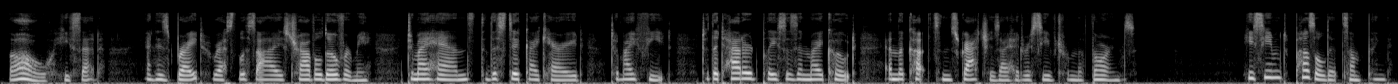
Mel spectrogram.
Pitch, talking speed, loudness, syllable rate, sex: 220 Hz, 195 wpm, -19 LUFS, 5.4 syllables/s, female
